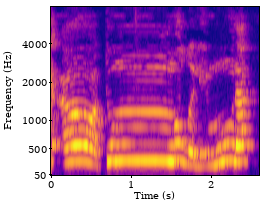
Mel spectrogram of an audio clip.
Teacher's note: इसमें गुन्ना होगा, यानी आवाज नाक में जाएगी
